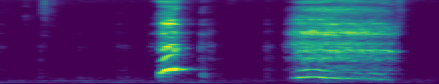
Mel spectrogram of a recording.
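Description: A woman's wordless vocal sounds: a short, loud burst sliding up in pitch just under a second in, then a held voiced sound for the last half second.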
